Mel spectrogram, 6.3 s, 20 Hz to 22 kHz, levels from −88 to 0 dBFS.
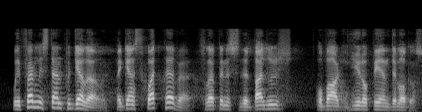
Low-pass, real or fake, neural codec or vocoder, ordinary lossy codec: none; fake; codec, 16 kHz, 0.5 kbps, FunCodec, trained on LibriTTS, 25 frames a second; none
